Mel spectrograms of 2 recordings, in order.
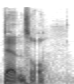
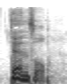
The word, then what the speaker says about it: Denzel: Has revealed that his real name, the way that you pronounce it, is actually Denzel. – Denzel.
